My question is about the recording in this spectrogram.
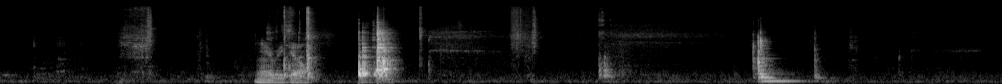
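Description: Wooden cap-rail stock and hand tools being handled on a wooden workbench: a few separate knocks and clunks, the sharpest just under four seconds in, with some brief rubbing and sliding of wood and metal.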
